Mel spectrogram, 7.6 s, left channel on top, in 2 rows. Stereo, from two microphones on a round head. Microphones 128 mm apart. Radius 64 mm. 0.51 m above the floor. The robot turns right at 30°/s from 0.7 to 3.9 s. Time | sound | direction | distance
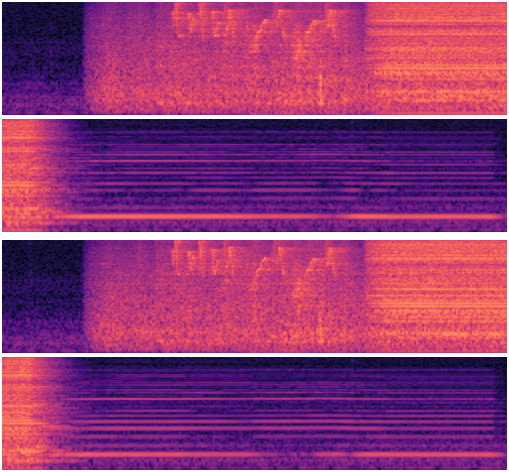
1.1 | a bird | 20° right (ahead or behind) | 1.3 m
2.7 | a drill | 95° right | 3.5 m
4.1 | a violin | 25° right (ahead or behind) | 1.7 m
